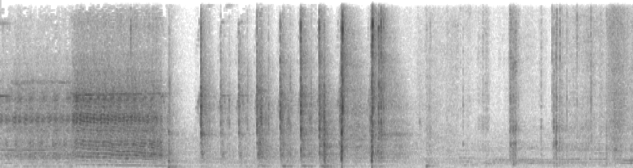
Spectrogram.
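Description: Cordless drill-driver driving a screw into plywood: the motor's whine falls in pitch over about a second and a half as the screw bites in, followed by a run of sharp clicks for about two seconds.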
